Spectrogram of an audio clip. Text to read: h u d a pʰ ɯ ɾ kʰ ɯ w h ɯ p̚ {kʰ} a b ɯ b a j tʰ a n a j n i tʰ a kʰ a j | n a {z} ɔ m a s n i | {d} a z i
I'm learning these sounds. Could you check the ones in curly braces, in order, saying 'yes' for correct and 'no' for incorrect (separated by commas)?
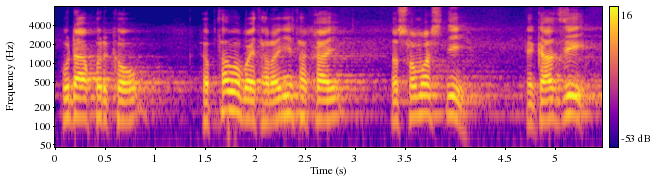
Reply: no, no, no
